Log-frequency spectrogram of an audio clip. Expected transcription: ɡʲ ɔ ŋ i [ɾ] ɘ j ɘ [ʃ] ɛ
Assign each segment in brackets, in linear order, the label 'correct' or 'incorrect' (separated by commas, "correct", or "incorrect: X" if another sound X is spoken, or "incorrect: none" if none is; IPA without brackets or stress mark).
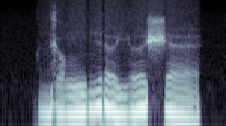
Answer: correct, correct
